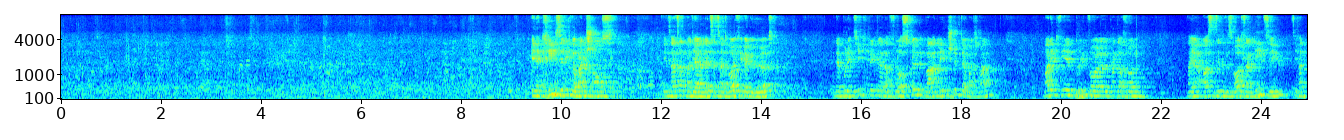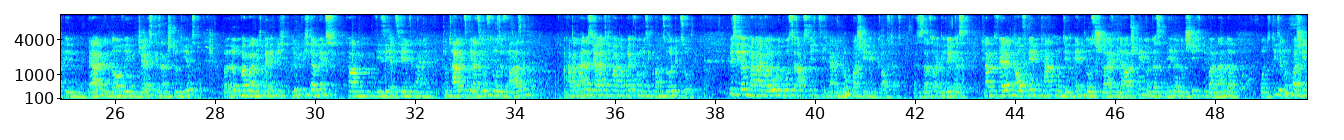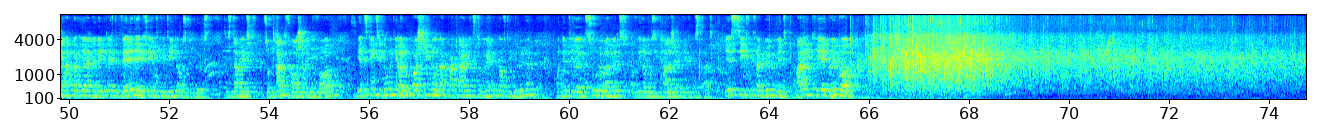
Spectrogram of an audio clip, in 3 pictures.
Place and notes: moers, moers festival, tent atmo and announcement
inside the festival circus tent at the 39th moers festival - audience atmosphere and an announcement
soundmap nrw - topographic field recordings and social ambiences
Moers, Germany, 4 June 2010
